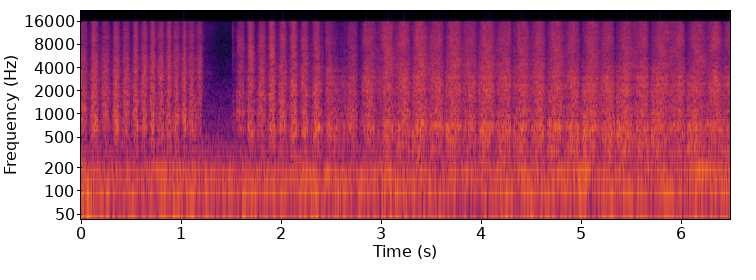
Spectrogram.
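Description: A small rectangular piece of flat, solid, wet and soapy pile carpet, held by a finger, is vigorously scrubbed with a stiff plastic-bristle hand brush. Rapid, rhythmic back-and-forth strokes make bright, hissy, wet swishing with a low rumble underneath. The scrubbing pauses briefly early on, then continues steadily to the end.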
